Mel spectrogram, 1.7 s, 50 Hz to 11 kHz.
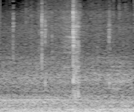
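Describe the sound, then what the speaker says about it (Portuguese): Volkswagen Polo Track 2025 pushed hard into a curve, its engine and road rumble a steady loud drone from inside the cabin, with brief faint scuffs and no voices. "vamos tentar entrar um pouco mais forte aqui nessa curva para testar novamente a dinâmica"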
